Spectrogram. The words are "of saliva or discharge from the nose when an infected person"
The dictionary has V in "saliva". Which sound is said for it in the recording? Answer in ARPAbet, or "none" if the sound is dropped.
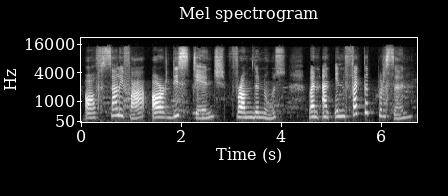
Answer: F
